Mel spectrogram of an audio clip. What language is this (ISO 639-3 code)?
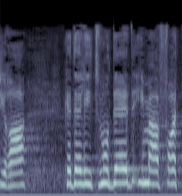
heb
